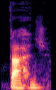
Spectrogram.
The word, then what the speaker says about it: tard: Notice the pronunciation of this French word again. Tard. Compare that to the Portuguese word again. Tarde. Something that sets French apart from other major Romance languages, including Portuguese, is its abundance of silent letters at the end of words.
